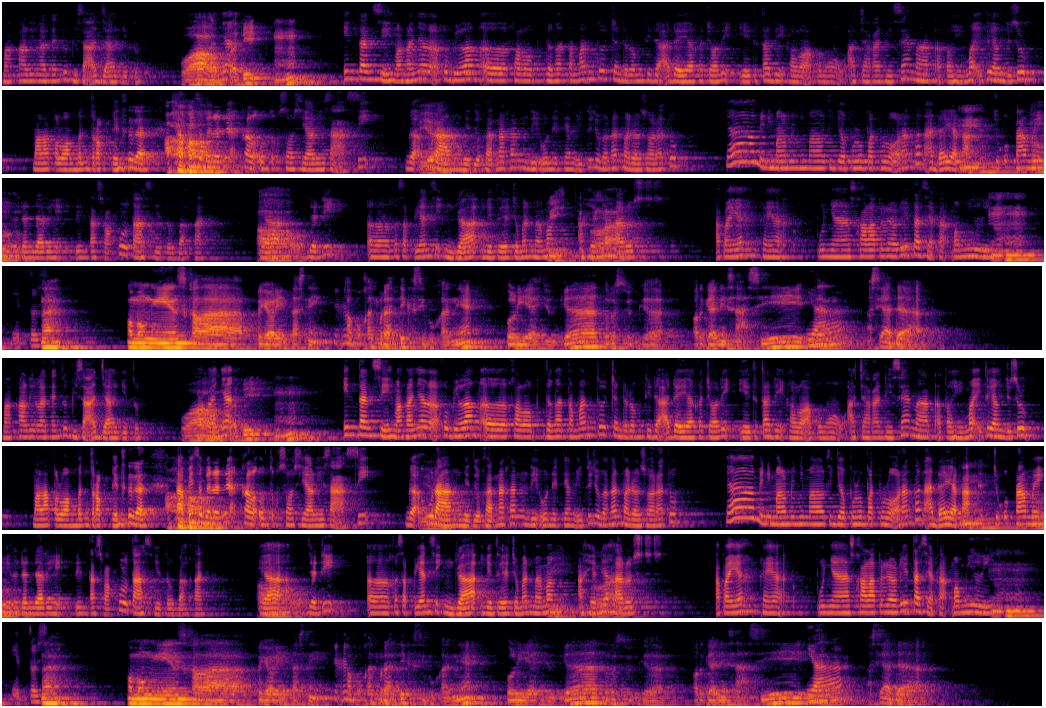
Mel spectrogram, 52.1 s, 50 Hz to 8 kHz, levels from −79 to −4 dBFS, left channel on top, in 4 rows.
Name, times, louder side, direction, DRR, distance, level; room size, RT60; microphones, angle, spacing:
voice 1, 0.0-1.7 2.4-2.9 4.3-12.9 13.4-17.6 18.1-21.5 22.1-28.6 29.2-30.2 30.6-34.3 35.0-35.8 36.2-38.4 39.2-39.8 43.2-43.5 49.1-49.6, right 3 dB, 55° right, 11 dB, 1.1 m, -31 dB
voice 2, 2.2-3.7 15.1-15.7 18.2-18.5 25.0-25.3 25.9-26.3 29.2-29.8 32.9-33.1 33.4-33.8 38.4-38.9 39.6-39.8 40.6-43.1 43.4-45.0 45.4-47.3 47.7-49.5 49.9-50.6, left 2 dB, 60° left, 5 dB, 1.7 m, -28 dB
16.5 x 10.0 x 7.4 m, 1.3 s
head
